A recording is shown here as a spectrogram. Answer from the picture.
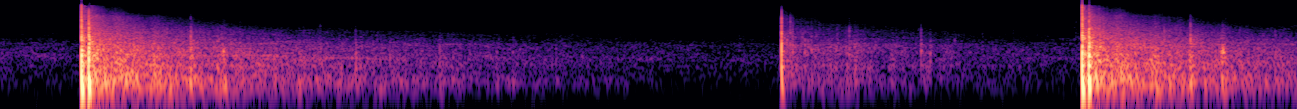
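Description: Aerial fireworks shells: a heavy bang about half a second in that rolls away over a couple of seconds. A short, sharp launch thump comes about four seconds in, and a second and a half later another heavy burst echoes away.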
